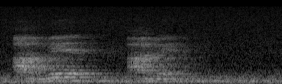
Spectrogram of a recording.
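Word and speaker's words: ἀμήν: And in the Greek Bible, it's literally pronounced, amen, amen.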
